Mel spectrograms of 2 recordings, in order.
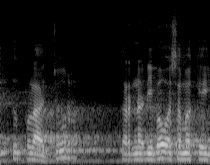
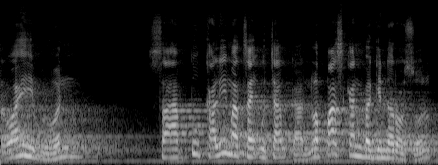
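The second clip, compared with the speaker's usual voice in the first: stern Umar; 6 semitones higher than usual. Acted. Umar demands release.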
